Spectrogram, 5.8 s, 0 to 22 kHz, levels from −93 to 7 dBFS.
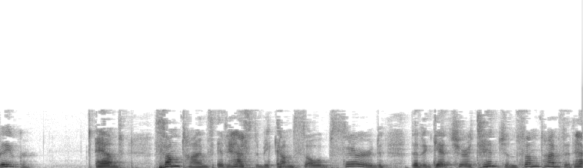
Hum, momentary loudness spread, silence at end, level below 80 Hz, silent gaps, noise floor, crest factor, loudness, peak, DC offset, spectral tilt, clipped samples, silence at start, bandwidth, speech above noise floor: none; 9 LU; 0 s; -46 dBFS; none; -63 dBFS; 20 dB; -23 LUFS; -2 dBFS; under 0.1%; -6.5 dB/octave; under 0.1%; 0 s; 8 kHz; 41 dB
